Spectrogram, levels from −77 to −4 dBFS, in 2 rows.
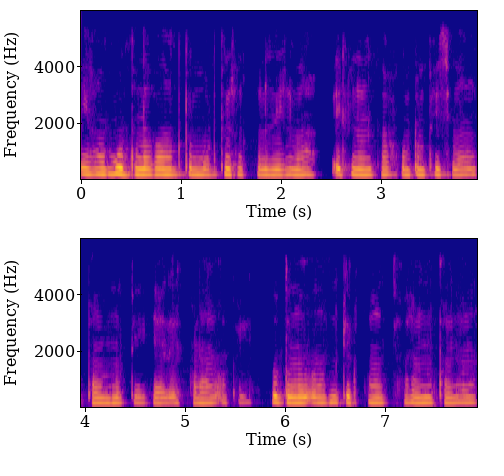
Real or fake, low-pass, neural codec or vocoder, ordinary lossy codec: fake; 5.4 kHz; autoencoder, 22.05 kHz, a latent of 192 numbers a frame, VITS, trained on one speaker; AAC, 48 kbps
